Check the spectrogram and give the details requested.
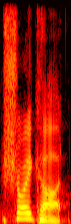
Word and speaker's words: Shoykot: Tell them that my name is pronounced Shoykot, and they should learn that.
